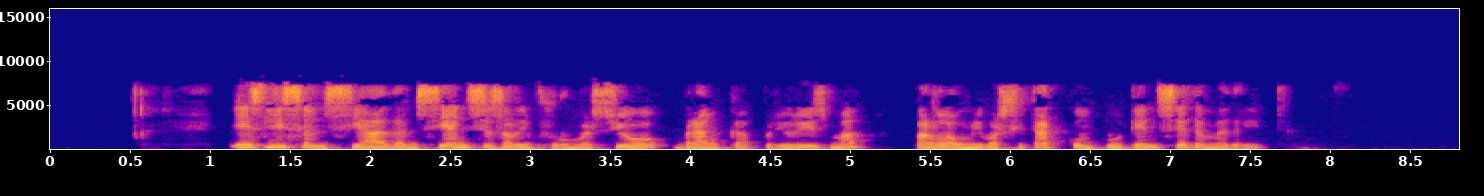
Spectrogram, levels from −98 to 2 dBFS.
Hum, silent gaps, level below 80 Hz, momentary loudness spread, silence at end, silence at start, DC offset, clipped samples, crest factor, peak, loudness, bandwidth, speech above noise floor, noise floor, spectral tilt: none; none; -62 dBFS; 9 LU; 1.25 s; 1.15 s; under 0.1%; under 0.1%; 18 dB; -4 dBFS; -19 LUFS; 8 kHz; 69 dB; -88 dBFS; -3.5 dB/octave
